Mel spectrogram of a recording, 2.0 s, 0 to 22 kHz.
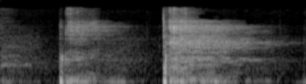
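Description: Two basketball bounces on a gym floor, about 0.7 s apart, each ringing out in the hall's echo.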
